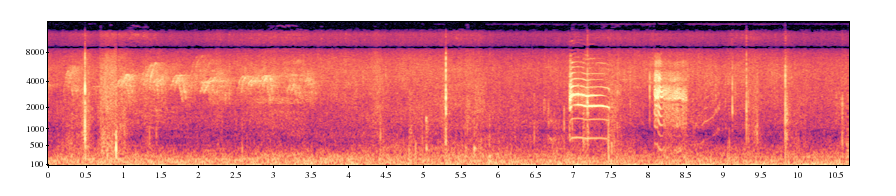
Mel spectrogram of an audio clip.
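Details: A Siamese cat, one of a friendly pair with an orange tabby, comes to rub its face and seek affection. A single clear, tonal, slightly wavering meow lasts about half a second, followed by a soft rustle, over steady low background hum.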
